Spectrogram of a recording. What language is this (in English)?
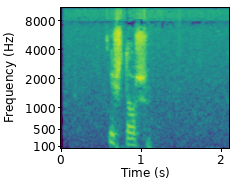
Russian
